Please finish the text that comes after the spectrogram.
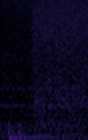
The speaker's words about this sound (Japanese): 音として僕ね、あのー、ノイズルームノイズ雑音を入れてるんですよ。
